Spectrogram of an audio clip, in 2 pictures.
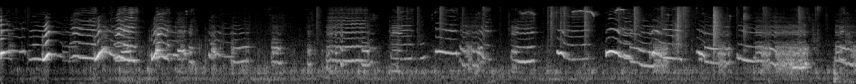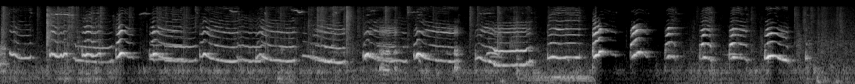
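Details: Eight Miniature Schnauzer puppies, 40 days old, indoors at weaning time after their mother scolds them; a long chorus of high, quavering whines and yips from several pups, overlapping and nearly continuous.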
